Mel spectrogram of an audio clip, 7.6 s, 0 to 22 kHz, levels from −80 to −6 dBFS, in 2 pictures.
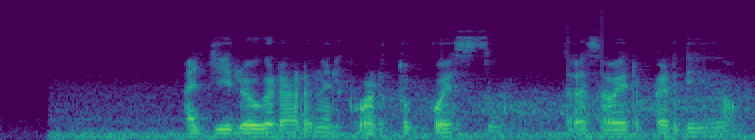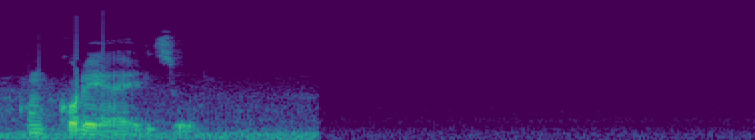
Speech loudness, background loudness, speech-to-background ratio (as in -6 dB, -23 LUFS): -30.0 LUFS, -42.0 LUFS, 12.0 dB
